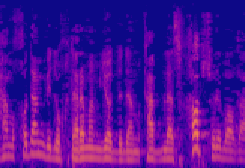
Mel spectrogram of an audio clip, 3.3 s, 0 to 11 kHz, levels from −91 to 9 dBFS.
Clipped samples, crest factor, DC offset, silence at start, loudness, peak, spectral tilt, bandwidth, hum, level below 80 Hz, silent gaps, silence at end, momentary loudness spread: under 0.1%; 22 dB; under 0.1%; 0 s; -37 LUFS; -16 dBFS; -6 dB/octave; 10 kHz; none; -70 dBFS; none; 0 s; 10 LU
